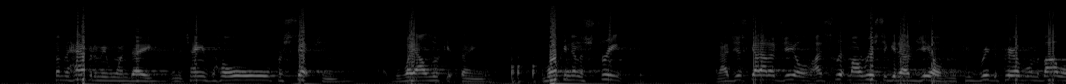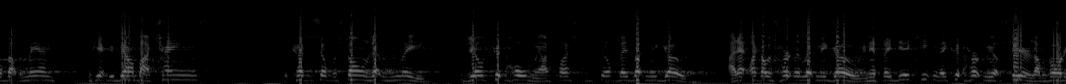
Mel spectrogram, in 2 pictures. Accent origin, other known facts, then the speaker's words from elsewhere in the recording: Griffin, Georgia, United States; I'm from Griffin, Georgia. I was born December 8th, 1986. I'm 27 years old. Growing up, I lived in a broken home.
